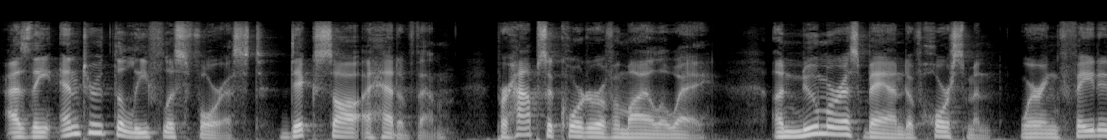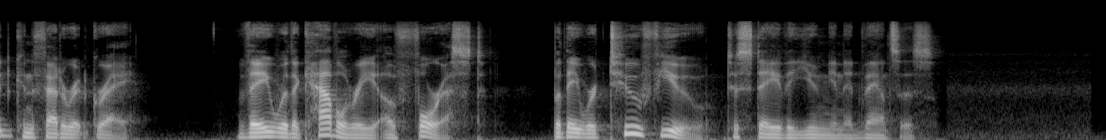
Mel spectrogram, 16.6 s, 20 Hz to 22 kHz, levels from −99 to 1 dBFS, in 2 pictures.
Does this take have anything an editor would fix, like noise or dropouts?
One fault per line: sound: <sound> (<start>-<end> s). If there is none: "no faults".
no faults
